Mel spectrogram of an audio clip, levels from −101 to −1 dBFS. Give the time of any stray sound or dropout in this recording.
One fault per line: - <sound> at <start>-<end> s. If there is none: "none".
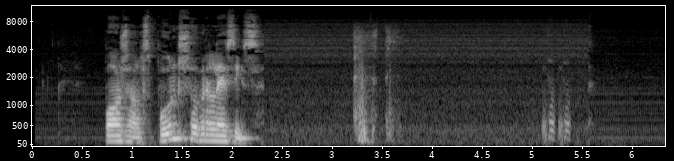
- cough at 3.2-3.7 s
- laugh at 5.1-5.4 s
